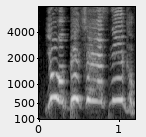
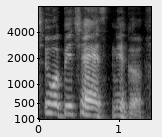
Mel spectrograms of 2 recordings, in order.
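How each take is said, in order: First: Very high, fast shriek; screaming. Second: Same insult, much softer, at usual pitch; quieter repeat. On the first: Vlogger shrieking at a reality star, screaming. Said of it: "the way I screamed and yelled". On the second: Vlogger repeating the insult to the star, quieter. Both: Real, not acted.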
